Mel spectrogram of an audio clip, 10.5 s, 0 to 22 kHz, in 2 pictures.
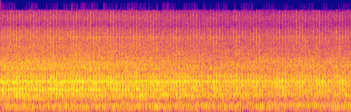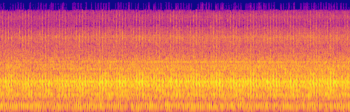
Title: CItroen C5 1.6VTi ticking noise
